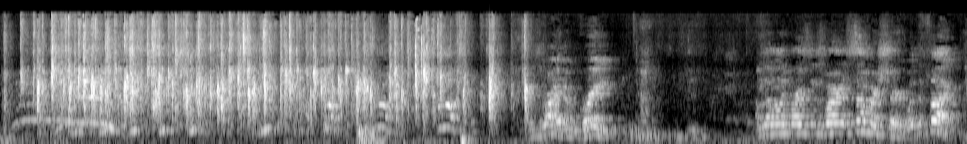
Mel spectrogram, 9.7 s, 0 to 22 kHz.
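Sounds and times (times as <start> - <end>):
scattered voices and whoops: 0.0 - 4.6
room full of people applauding: 0.0 - 5.3
speech: 5.4 - 9.6.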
